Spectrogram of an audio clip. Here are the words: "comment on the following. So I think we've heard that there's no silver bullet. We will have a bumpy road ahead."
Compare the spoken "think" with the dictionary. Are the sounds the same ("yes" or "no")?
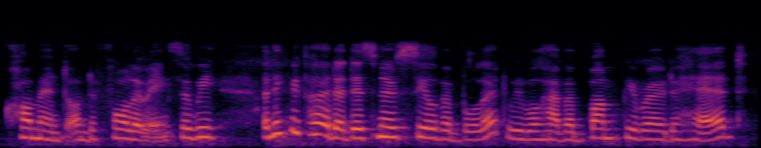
yes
